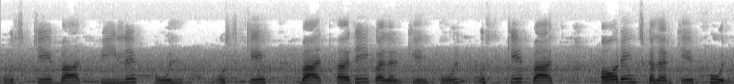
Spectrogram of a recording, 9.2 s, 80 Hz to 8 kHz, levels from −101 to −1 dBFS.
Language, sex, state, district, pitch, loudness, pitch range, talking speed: Hindi, female, Madhya Pradesh, Dhar, 270 Hz, -18 LUFS, 250-300 Hz, 105 wpm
